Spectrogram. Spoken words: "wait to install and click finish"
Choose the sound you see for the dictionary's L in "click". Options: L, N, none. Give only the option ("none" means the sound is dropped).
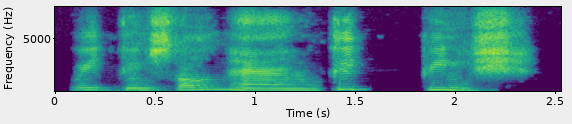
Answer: none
